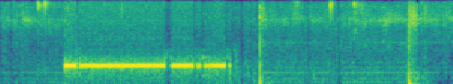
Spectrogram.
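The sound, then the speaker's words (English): A steady, mid-pitched phone dial tone sounds for about two seconds with a brief break partway as a caller is phoned back, then cuts off, leaving quiet line hiss and a couple of soft clicks. “Let me try calling you back one more time”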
